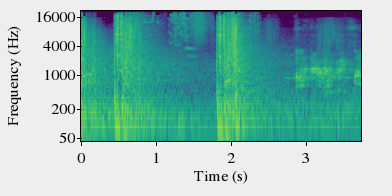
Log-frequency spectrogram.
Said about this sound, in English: Under heavy fire!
